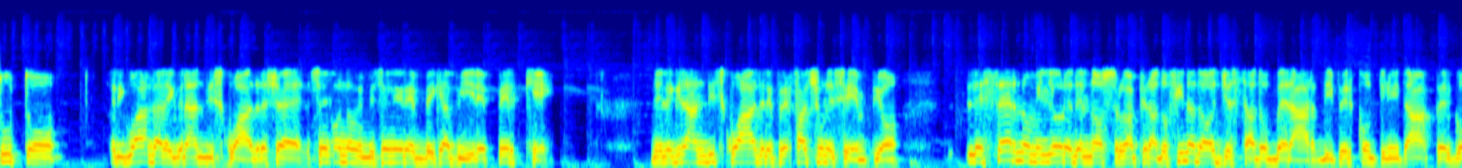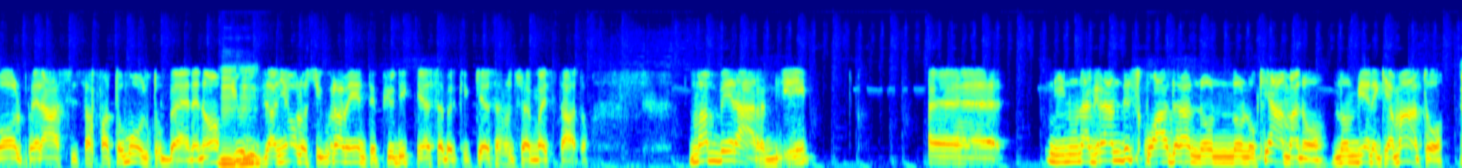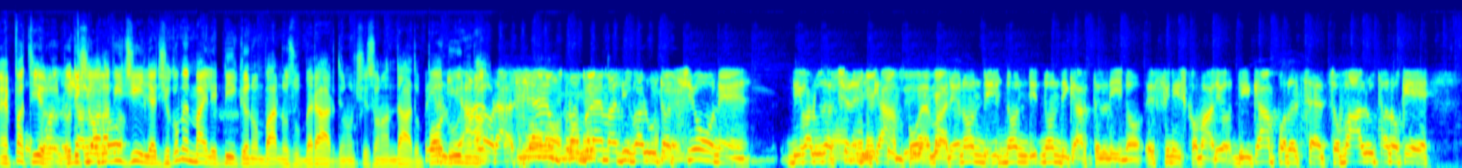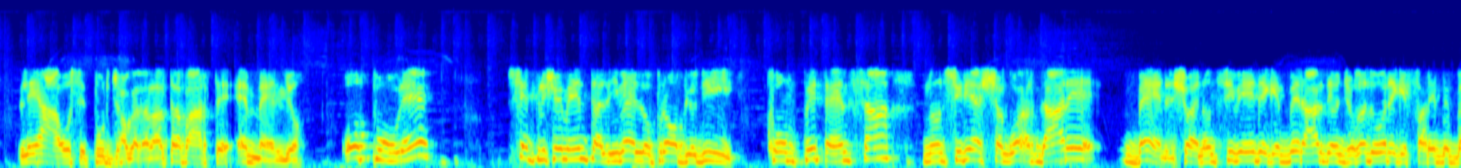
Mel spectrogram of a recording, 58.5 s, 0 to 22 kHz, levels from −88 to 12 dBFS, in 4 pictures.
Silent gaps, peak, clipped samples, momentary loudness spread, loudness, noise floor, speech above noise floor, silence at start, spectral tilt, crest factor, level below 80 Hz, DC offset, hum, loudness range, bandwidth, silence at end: none; 0 dBFS; under 0.1%; 6 LU; -18 LUFS; -54 dBFS; 36 dB; 0 s; -6.5 dB/octave; 18 dB; -54 dBFS; under 0.1%; none; 5 LU; 12.5 kHz; 0 s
